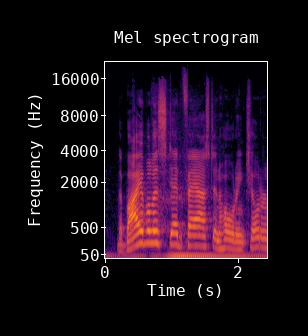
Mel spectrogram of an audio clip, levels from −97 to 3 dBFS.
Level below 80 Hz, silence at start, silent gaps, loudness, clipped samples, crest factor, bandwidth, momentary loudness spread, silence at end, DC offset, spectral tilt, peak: -46 dBFS; 0.2 s; none; -30 LUFS; under 0.1%; 16 dB; 18.5 kHz; 9 LU; 0 s; under 0.1%; -4 dB/octave; -14 dBFS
